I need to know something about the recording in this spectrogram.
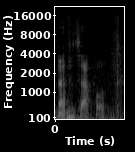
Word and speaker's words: Hnefatafl: it was a struggle uh but apparently it's pronounced nefertar the other thing i played um well i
